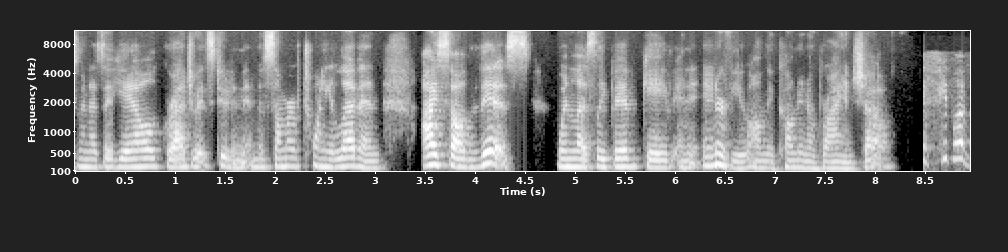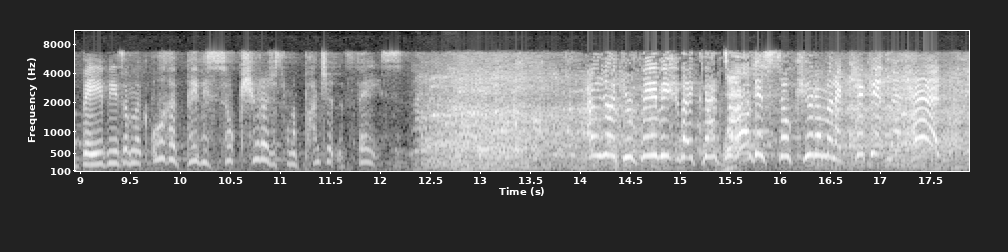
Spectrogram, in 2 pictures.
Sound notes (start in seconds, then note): 12.4 audience chuckling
